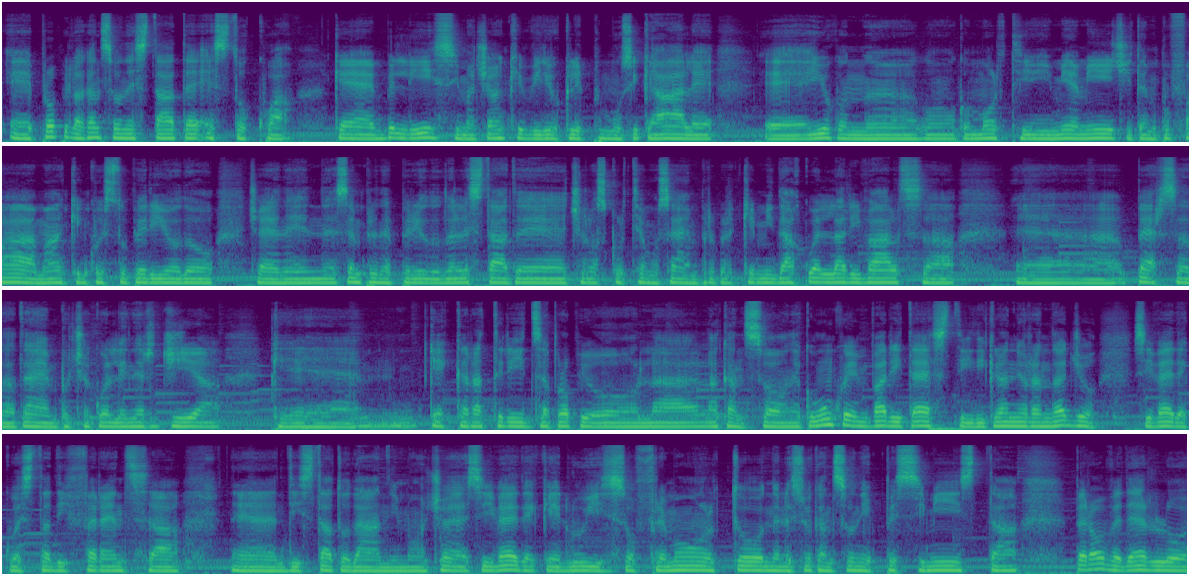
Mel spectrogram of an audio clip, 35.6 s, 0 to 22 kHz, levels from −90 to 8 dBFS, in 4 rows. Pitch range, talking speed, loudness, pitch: 105-120 Hz, 150 wpm, -23 LUFS, 115 Hz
